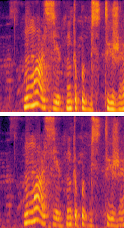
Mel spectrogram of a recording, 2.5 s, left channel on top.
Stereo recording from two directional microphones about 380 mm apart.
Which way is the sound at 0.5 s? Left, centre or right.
Centre.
